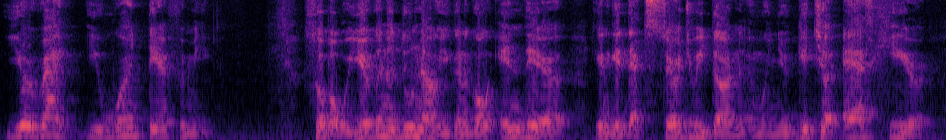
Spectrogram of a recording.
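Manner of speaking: stern retold scolding, starting high; retold telling-off. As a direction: lay down the law to a friend. Acting out her stern answer to friend.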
